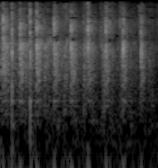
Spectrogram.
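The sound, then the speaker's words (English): A church audience claps in praise after a sermon, with many quick, rhythmic hand claps in an even, steady beat at moderate loudness. “Come on, let's give him a tremendous hand clap of praise for the word”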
